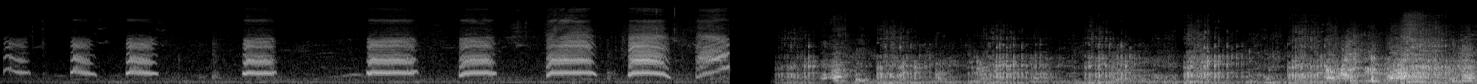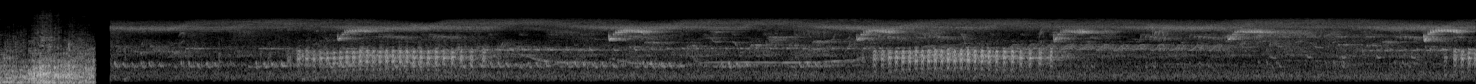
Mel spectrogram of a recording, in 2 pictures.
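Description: A string of animal calls. First a meerkat gives about ten short, pitched calls in a row. Then comes a loud, rough roaring call from an animal in a wire enclosure, and last a peacock's two long, loud calls over repeated high chirps from small birds.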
